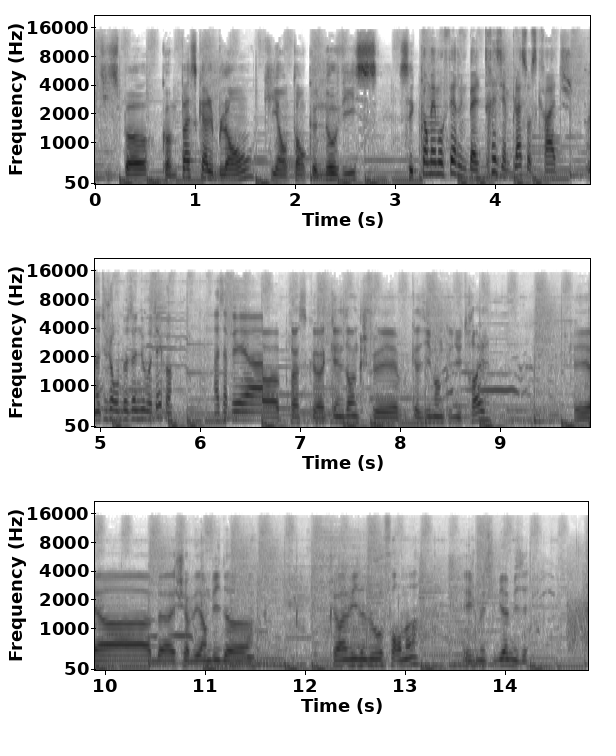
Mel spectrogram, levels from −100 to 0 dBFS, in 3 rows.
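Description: A section at the wrong speed runs from 3.28 to 6.63 s: the audio suddenly plays 1.46 times too fast, rising by roughly seven semitones and sounding hurried and bright, likely because that stretch was clocked at the wrong rate during editing or playback.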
